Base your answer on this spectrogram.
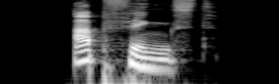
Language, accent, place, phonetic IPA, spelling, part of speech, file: German, Germany, Berlin, [ˈapˌfɪŋst], abfingst, verb, De-abfingst.ogg
- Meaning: second-person singular dependent preterite of abfangen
